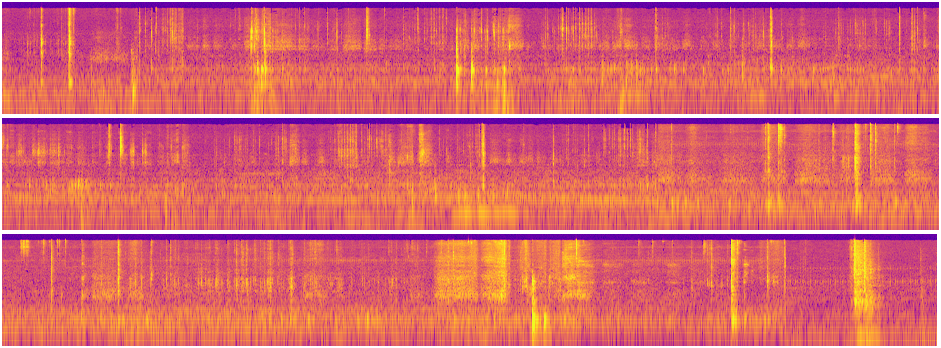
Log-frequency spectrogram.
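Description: Faint scattered clicks and light metallic scrapes of a small screwdriver turning out the laptop's heatsink screws, with a denser run of louder clicks a few seconds before the end.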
